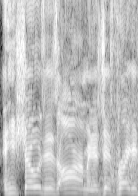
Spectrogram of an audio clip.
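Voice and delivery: ordinary talk, nothing marked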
